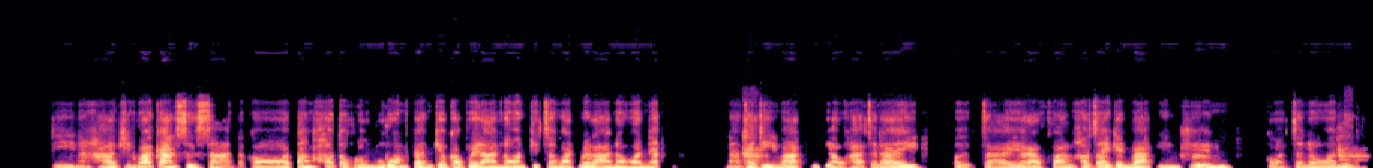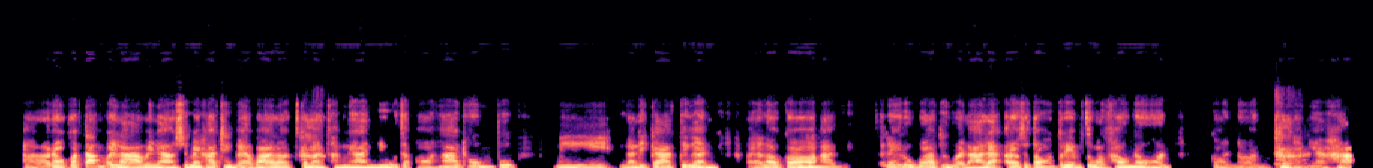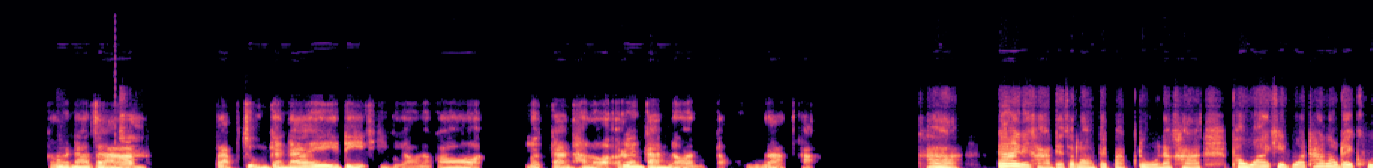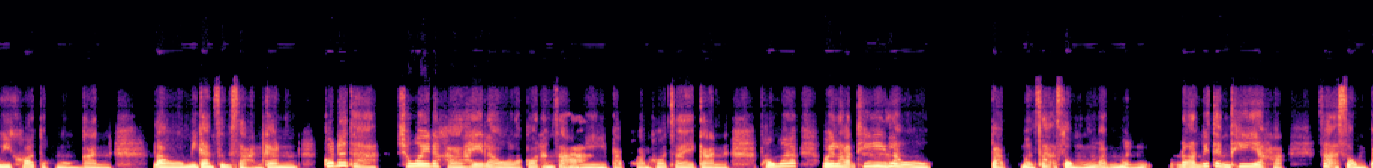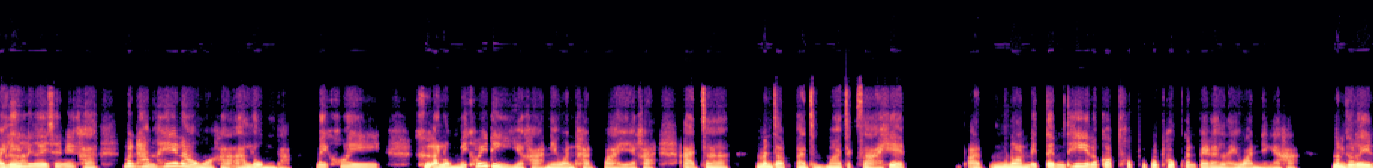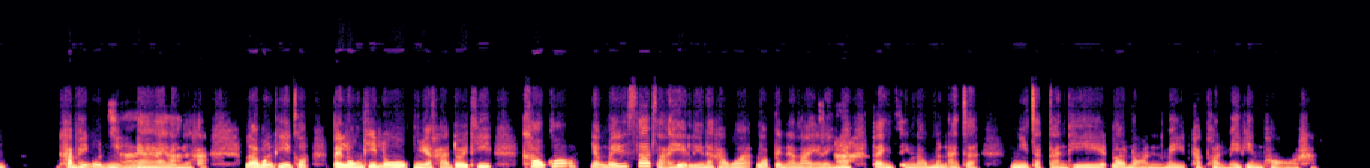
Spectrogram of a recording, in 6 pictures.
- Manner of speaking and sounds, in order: other noise
- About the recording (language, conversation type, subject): Thai, advice, ต่างเวลาเข้านอนกับคนรักทำให้ทะเลาะกันเรื่องการนอน ควรทำอย่างไรดี?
